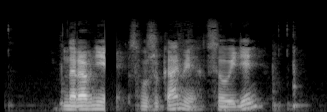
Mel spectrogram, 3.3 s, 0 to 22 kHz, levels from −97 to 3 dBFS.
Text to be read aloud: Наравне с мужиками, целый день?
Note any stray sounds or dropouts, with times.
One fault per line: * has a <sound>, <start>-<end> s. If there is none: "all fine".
* has a dropout, 1.0-1.2 s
